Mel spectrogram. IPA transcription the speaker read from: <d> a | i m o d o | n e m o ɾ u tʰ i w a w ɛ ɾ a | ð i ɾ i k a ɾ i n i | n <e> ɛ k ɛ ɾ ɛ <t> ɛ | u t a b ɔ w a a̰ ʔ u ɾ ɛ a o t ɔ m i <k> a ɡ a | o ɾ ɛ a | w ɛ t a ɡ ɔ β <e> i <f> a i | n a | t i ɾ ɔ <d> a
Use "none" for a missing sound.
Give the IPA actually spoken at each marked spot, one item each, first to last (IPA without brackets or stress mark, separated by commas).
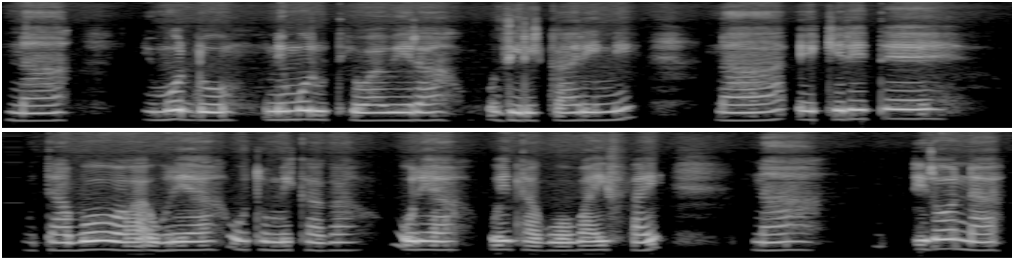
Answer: n, a, t, k, a, f, n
